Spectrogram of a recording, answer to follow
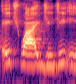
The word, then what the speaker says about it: hygge: is the perfect time to get hygge which is spelled h-y-g-g-e i actually had to google it to find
